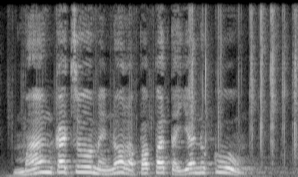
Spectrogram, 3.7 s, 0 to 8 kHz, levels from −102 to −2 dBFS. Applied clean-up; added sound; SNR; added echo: none; Wild animals; 19 dB; reverberation time 0.9 s.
